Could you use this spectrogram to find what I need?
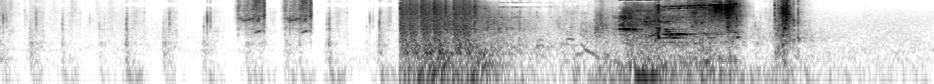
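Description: A futuristic rifle fires.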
